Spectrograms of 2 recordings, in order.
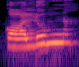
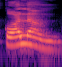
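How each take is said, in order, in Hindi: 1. यह शब्द N की आवाज़ से खत्म होता है। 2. यह शब्द M की आवाज़ पर खत्म होता है। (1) "नो" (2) "इट्स अ कॉलम"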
